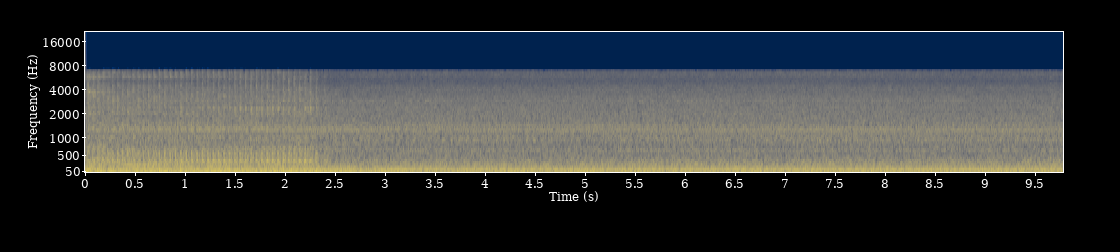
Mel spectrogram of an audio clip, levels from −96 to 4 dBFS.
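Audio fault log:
Throughout: Dolby Digital compression, with heavy damage and nothing above 7 kHz, so everything's dull. The rough, fluttery noise around tones fits a starved encoder, likely running near 48 kbps, zeroing many frequency lines and letting the decoder pad them with dither noise.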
